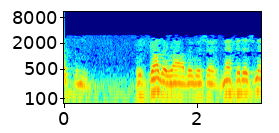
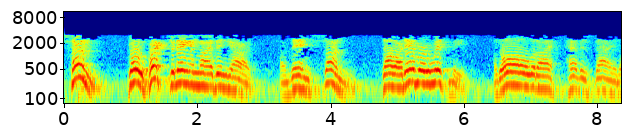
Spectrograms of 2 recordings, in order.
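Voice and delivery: fervent preaching; 2 semitones higher, 8 dB louder than usual. Real, not acted. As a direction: preach it out loud to the congregation. Preacher rises to full force.

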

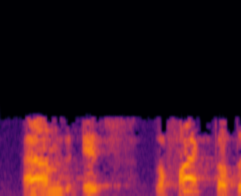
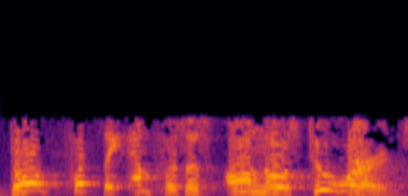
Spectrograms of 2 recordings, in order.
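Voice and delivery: normal talking voice

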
